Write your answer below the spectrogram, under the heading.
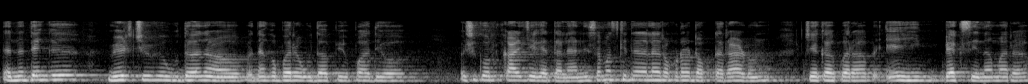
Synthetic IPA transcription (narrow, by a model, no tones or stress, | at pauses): t̪anːat̪ẽŋkəmeɭt͡ɕiud̪ənaɭt̪ãŋkəbəɾeud̪apipad̪eʋa | əɕikəɾuːnkaɭit͡ɕeɡʱɛt̪alɛ̃anisəməd͡zkit̪et̪alãɾɔkɽɔɖɔk̚ʈəɾaɽuːnt͡ɕekakpəɾapẽiʋɛksinamaɾa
